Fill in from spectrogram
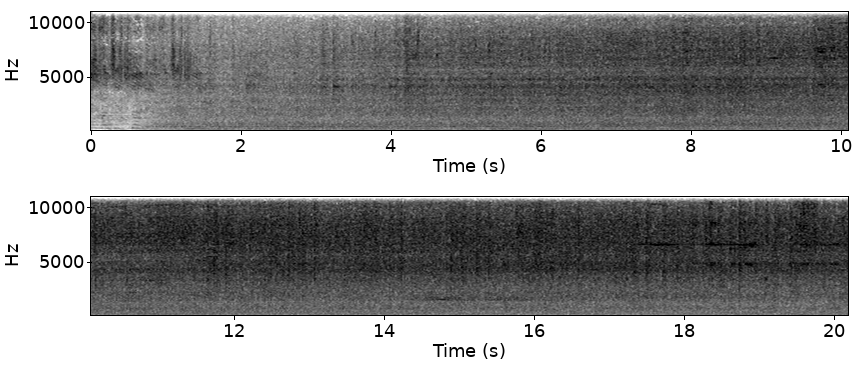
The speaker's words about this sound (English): express train. Express train. The next and last the next stop is New Lots Avenue. New Lots Avenue.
